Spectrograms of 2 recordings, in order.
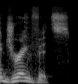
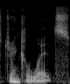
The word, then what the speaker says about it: Drinkwitz: by Missouri coach Eli Drinkwitz. Eli Drinkwitz was talking about it's Drinkowitz, by the way, I believe. The classic German pronunciation.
